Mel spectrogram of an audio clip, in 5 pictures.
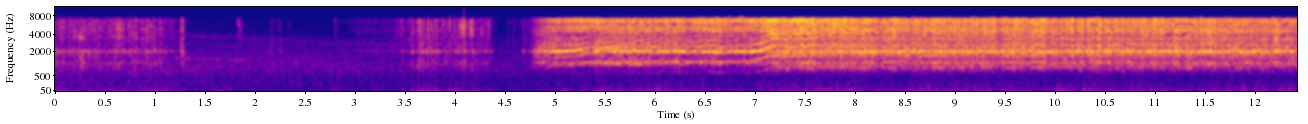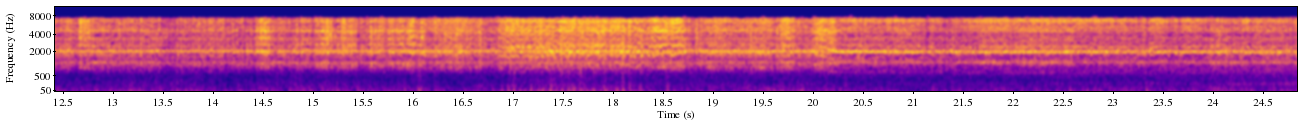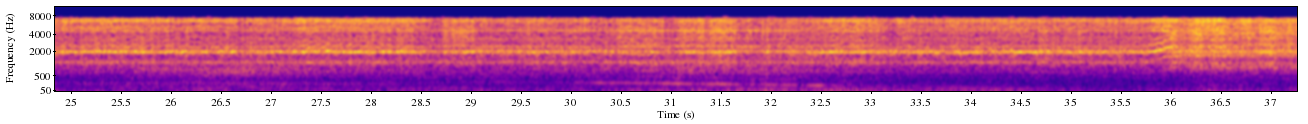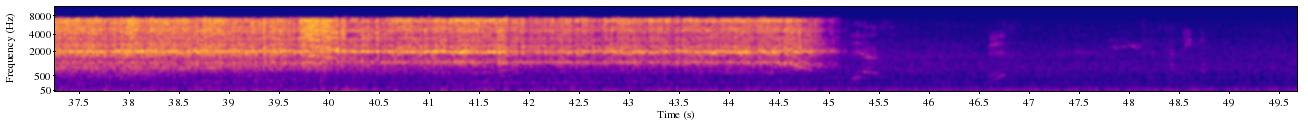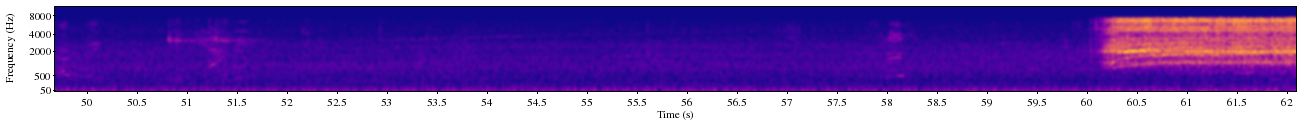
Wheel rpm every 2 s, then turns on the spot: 20, 10, 60, 180, 230, 230, 230, 230, 230, 230, 180, 160, 160, 160, 160, 160, 160, 160, 220, 230, 180, 160, 70, 0, 0, 0, 0, 0, 0, 0, 110.
0-2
